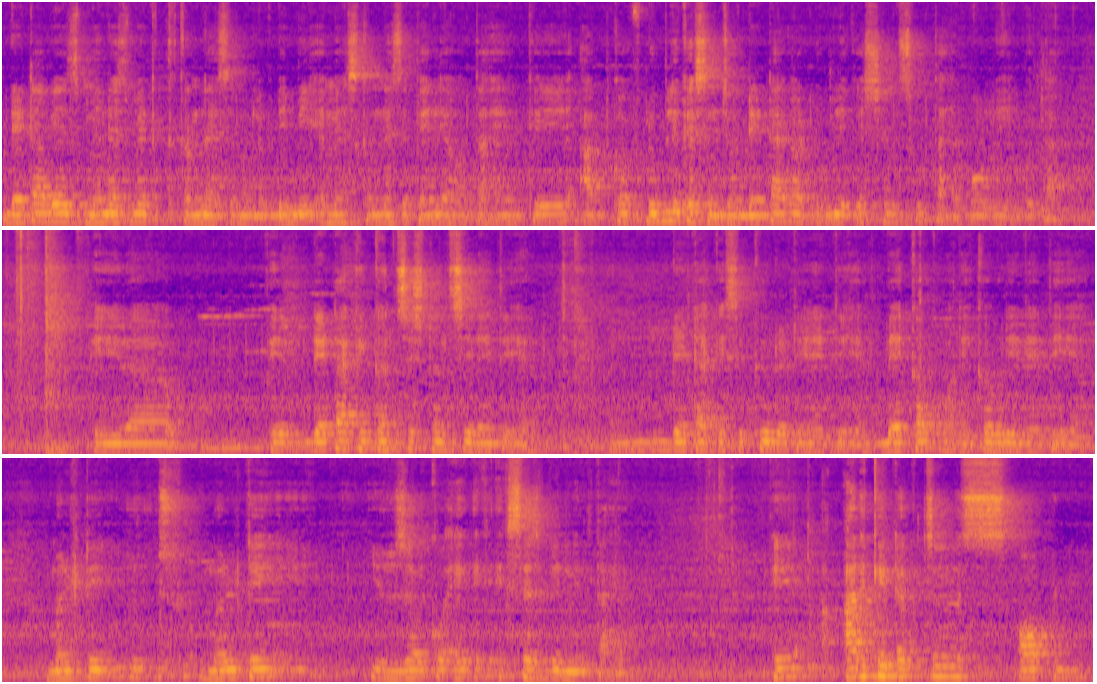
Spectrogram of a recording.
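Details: Adult man who stammers, doing daily speech practice (tongue and lip exercises, tongue twisters, breathing, story-telling); stuttering.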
